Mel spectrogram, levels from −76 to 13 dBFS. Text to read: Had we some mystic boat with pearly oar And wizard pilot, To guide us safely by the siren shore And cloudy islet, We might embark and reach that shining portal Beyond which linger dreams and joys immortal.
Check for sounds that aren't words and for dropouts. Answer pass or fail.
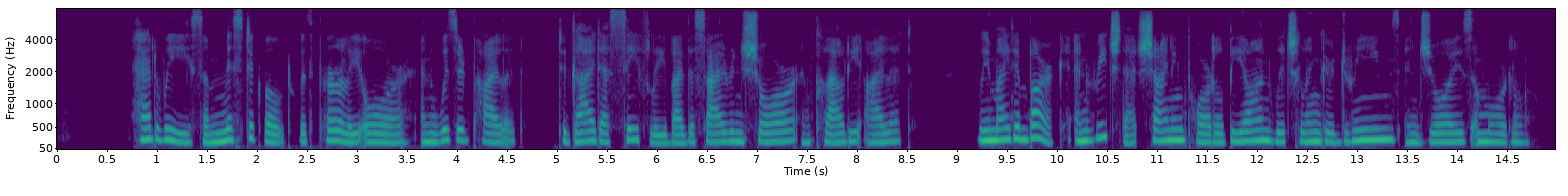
pass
